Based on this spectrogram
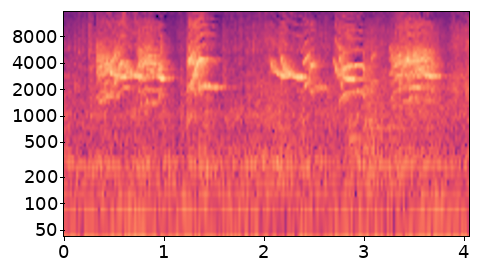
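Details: Young Waterslager canaries a few days into song training in 2010, still far from a finished song: five bursts of chirpy, downward-sweeping high notes separated by short quiet gaps, recorded in a small room.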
